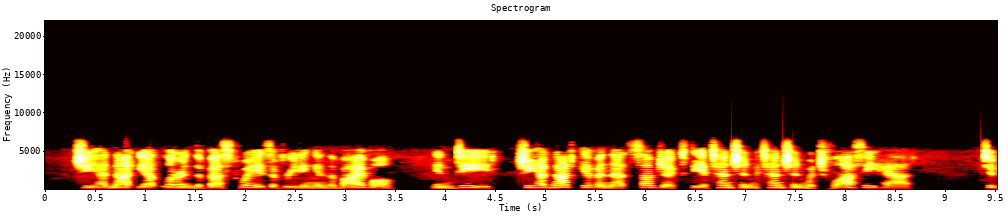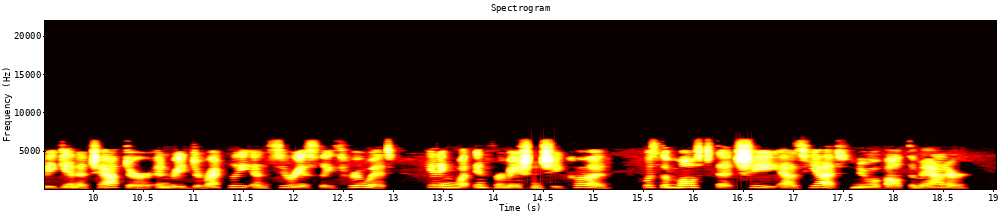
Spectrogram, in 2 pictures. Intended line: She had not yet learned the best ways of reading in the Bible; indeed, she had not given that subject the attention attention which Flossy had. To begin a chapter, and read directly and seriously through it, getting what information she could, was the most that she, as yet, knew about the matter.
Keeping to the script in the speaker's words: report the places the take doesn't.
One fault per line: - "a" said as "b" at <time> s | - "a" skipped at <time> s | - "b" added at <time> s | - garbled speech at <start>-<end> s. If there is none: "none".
none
